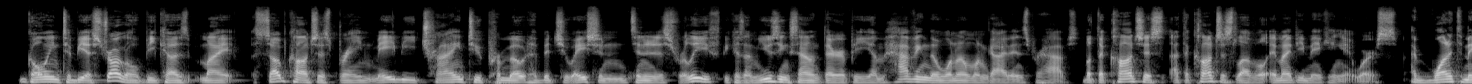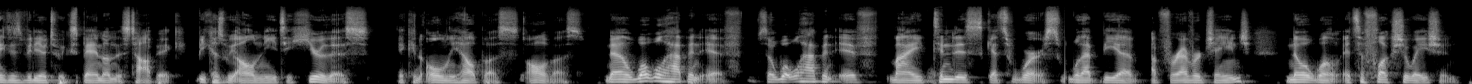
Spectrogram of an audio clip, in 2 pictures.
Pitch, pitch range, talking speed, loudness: 95 Hz, 90-110 Hz, 195 wpm, -19 LUFS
